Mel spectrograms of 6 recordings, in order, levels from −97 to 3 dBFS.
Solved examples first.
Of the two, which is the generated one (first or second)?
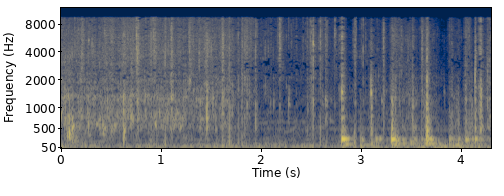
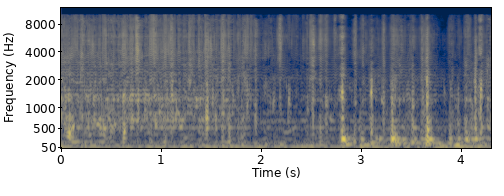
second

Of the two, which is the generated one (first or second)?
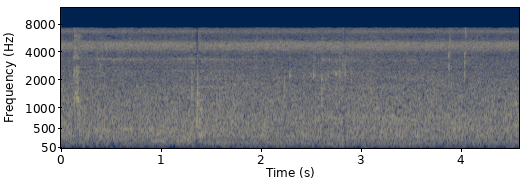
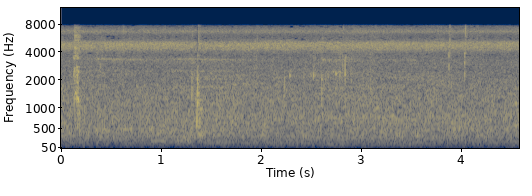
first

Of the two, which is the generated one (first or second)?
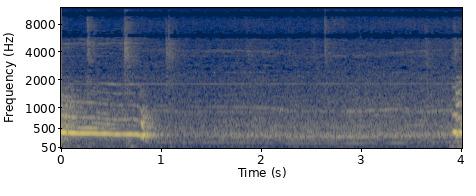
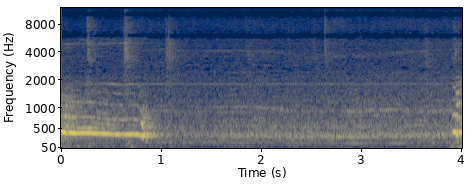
second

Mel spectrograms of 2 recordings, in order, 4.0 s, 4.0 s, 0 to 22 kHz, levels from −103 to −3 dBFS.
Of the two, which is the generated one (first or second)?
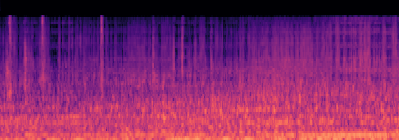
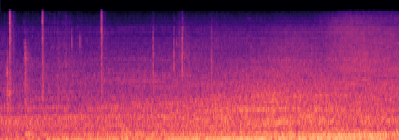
first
